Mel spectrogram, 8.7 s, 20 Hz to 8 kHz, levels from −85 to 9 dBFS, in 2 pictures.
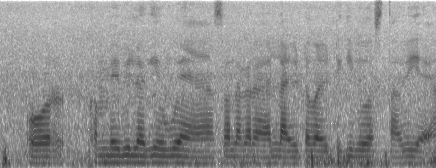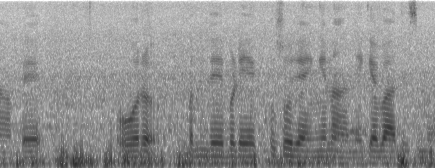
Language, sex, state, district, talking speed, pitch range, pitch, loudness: Hindi, male, Madhya Pradesh, Katni, 195 wpm, 110-120 Hz, 115 Hz, -17 LUFS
